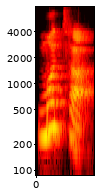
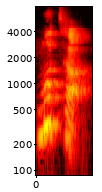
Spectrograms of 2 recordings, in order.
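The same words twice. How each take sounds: First: The final r sounds like a reduced a. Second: The same.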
